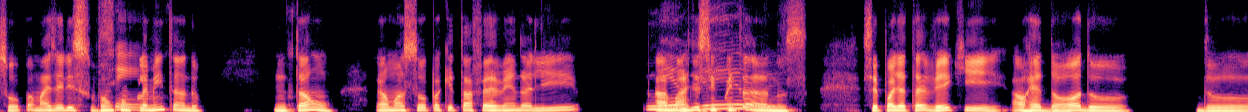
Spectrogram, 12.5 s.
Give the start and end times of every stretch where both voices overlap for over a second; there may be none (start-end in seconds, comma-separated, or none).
6.5-8.0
